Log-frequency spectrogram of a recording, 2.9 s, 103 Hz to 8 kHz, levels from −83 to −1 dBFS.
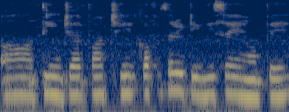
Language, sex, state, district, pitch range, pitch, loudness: Hindi, female, Bihar, Bhagalpur, 195-210 Hz, 200 Hz, -33 LUFS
